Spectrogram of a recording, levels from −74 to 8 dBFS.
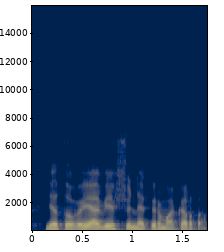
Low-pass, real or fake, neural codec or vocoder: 14.4 kHz; fake; codec, 44.1 kHz, 7.8 kbps, Pupu-Codec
